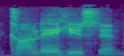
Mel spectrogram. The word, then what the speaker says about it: Conde-Houston: Conde-Houston, yes.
